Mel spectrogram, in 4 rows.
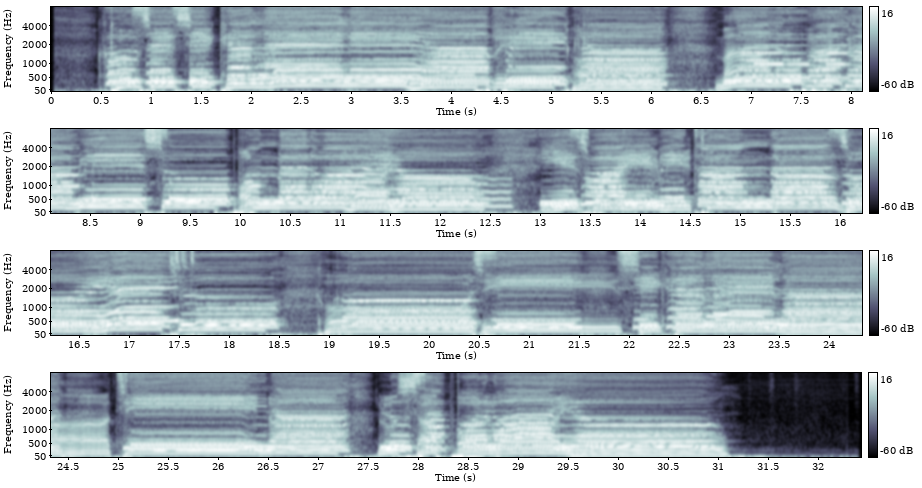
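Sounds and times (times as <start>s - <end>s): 
soprano alto tenor bass choir singing: 0.5s - 31.1s.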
